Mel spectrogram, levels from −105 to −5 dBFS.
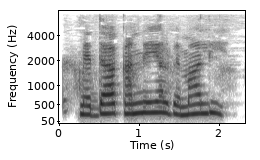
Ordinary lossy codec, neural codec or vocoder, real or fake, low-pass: MP3, 48 kbps; none; real; 7.2 kHz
